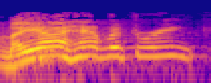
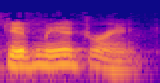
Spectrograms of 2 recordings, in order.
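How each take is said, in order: First: High, polite asking voice; polite request. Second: Said in the usual way. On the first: Pretend. Preacher contrasting a polite request, high and polite. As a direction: ask it sweetly and politely.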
